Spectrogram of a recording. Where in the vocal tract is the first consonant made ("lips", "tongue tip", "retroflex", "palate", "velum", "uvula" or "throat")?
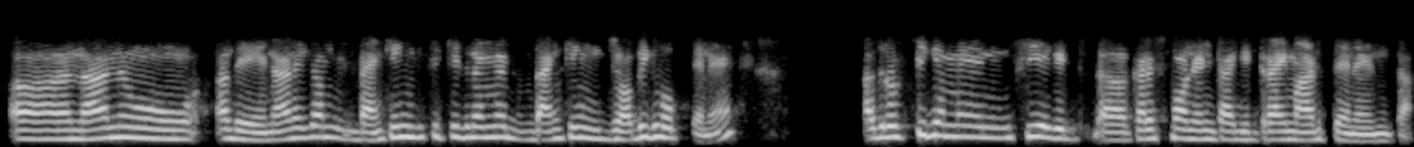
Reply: tongue tip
